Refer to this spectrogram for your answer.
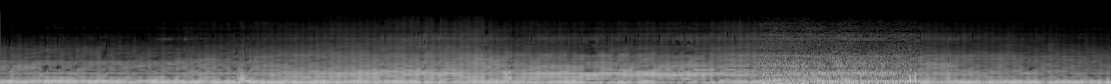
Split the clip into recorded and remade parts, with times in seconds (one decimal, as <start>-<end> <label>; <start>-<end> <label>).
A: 0.0-7.6 remade; 7.6-9.2 recorded; 9.2-11.1 remade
